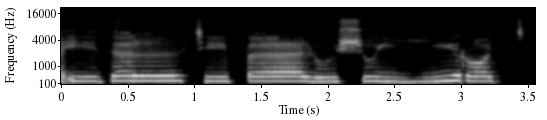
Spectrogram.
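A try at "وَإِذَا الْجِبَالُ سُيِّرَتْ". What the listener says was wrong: Lebarkan lagi ujung lidah pada lam. Wa jangan shui. Dia sin yang ujung lidahnya ke gigi sari bawah.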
